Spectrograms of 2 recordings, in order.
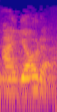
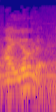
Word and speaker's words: iota: t y all right most people would pronounce that aoda I used to pronounce it Iota but the short I makes the sound of e short I makes a e sound like P the best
